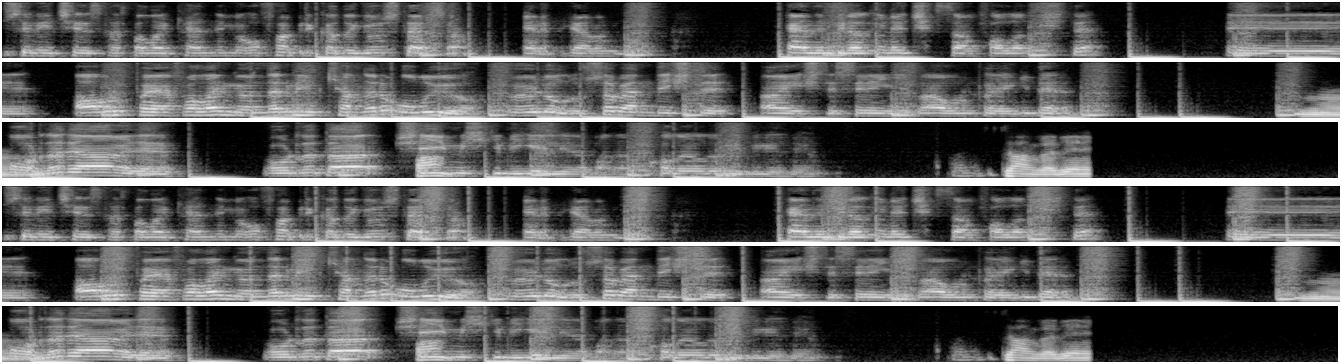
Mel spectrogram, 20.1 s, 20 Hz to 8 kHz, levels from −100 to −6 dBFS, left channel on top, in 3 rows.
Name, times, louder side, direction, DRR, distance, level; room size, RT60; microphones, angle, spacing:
voice 1, 0.0-3.3 3.9-5.5 6.1-12.1 13.4-14.3 14.7-17.5, left 1 dB, 10° left, 2.8 m, -24 dB
sound 1, 1.6-2.7 3.1-3.3 3.9-4.6 5.1-5.3 5.6-5.9 6.1-6.7 7.2-7.3 7.9-9.8 10.1-10.8 11.1-11.3 11.9-13.2 13.5-13.8 14.0-14.6 15.1-15.2 15.8-17.1, right 1 dB, 65° right, 1.6 m, -24 dB
voice 2, 13.1-13.6 15.4-15.7 18.1-18.8, left 3 dB, 30° left, 0.3 m, -21 dB
head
